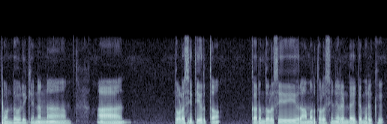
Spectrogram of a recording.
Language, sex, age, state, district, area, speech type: Tamil, male, 30-45, Tamil Nadu, Coimbatore, rural, spontaneous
